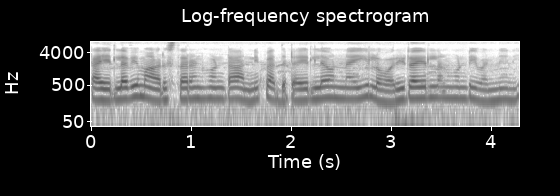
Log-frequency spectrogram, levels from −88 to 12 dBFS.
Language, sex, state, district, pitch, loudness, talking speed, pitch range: Telugu, female, Telangana, Nalgonda, 215 Hz, -30 LUFS, 125 wpm, 200-225 Hz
